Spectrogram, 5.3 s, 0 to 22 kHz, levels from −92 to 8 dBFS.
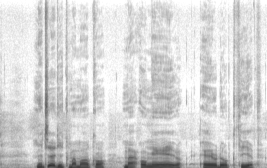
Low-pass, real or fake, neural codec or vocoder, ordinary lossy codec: none; real; none; none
